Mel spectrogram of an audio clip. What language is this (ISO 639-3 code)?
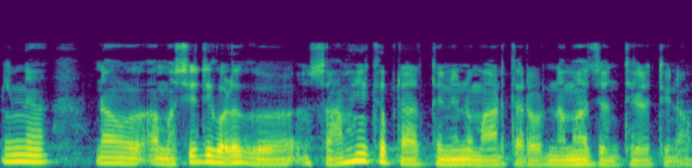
kan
